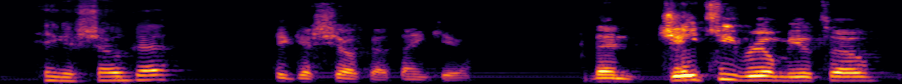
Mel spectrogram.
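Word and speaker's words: Higashioka: Catchers, we've got I'm gonna try to pronounce this name. Kyle Higashoka. Higashoka, thank you.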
